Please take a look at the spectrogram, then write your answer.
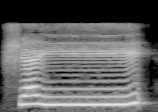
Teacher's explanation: This will be 4 counts long because this is mad lean.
